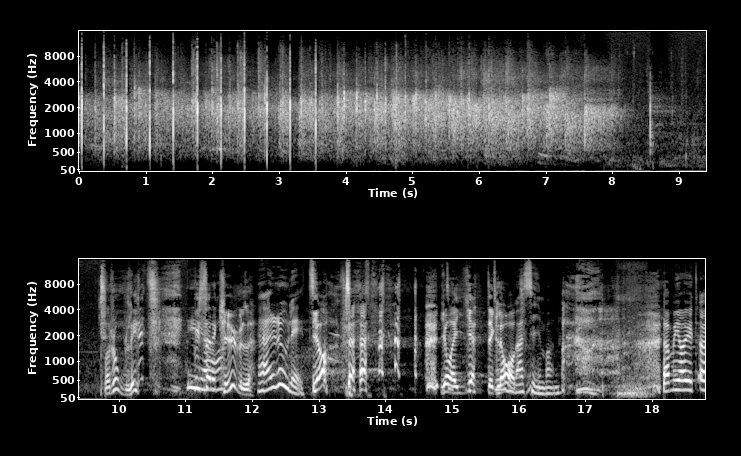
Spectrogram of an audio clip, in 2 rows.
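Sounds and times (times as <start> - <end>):
audience applause: 0.0 - 8.3
speech: 9.8 - 13.9, 14.8 - 16.9, 18.2 - 18.8
laughter: 13.0 - 14.9, 16.7 - 18.2.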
